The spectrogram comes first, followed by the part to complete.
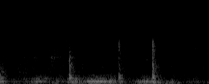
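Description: Faint ticks and taps of a marker pen writing on a whiteboard, three or so short strokes, over a low room hum.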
